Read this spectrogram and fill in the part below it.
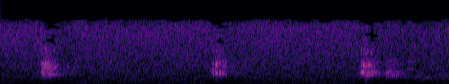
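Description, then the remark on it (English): A dog barks three times at irregular intervals during a group call, each bark short and moderately loud over a steady background hiss, with the last bark followed by a softer trailing yelp. “We've got a dog who's sharing.”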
